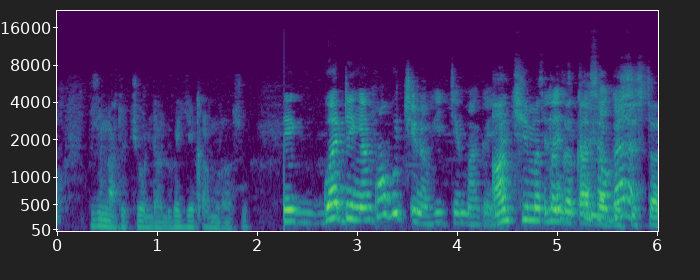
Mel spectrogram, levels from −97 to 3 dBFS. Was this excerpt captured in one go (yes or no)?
no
